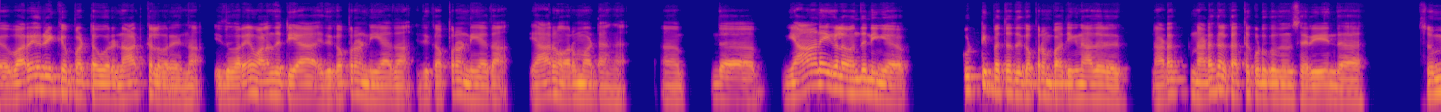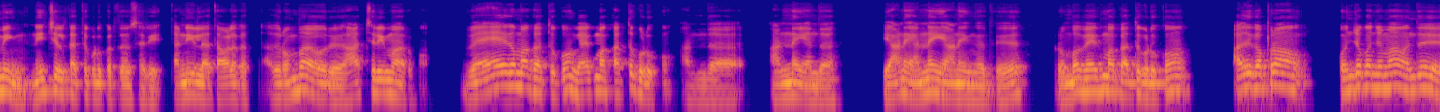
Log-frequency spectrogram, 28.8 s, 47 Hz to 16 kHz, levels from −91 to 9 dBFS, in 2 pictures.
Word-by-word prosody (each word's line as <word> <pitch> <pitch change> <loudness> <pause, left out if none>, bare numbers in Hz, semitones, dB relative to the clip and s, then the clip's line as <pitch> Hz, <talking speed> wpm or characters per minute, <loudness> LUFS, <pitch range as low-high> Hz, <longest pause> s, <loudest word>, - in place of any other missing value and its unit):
வரையறுக்கப்பட்ட 140 -1 +1
ஒரு 105 - +2
நாட்கள் 115 0 -1
வரையும்தான். 95 0 -3 0.2
இதுவரையும் 100 +7 +2
வளர்ந்துட்டியா? 115 -3 +1 0.2
இதுக்கு 100 +2 0
அப்புறம் 115 0 -1
நீயாதான். 95 0 -1
இதுக்கு 95 +2 -4
அப்புறம் 130 +5 -2
நீயாதான். 100 -1 -1 0.3
யாரும் 115 +1 0
வரமாட்டாங்க. 95 -4 -1 0.4
ஆ 95 - -8 0.5
இந்த 100 0 -2 0.7
யானைகள 180 +2 +3
வந்து 135 +1 +3
நீங்க 105 -4 +2 0.8
குட்டி 155 +5 +1
பெத்ததுக்கப்புறம் 125 -4 +2
பார்த்தீங்கன்னா, 105 -1 +1
அது 105 - +3 0.6
நடக் 130 +6 -2 0.2
நடக்க 135 +9 +2
கத்துக்குடுக்கறதும் 105 -5 +1
சரி, 95 0 +3
இந்த 90 -1 0 0.8
ஸ்விம்மிங் 135 +4 +2 0.2
நீச்சல் 135 +2 +1
கத்துக்குடுக்குறதும் 100 -2 -2
சரி, - - -4 0.2
தண்ணீல 110 +1 +2
தவள 100 +2 +2
கத்து 95 - -7
அது - - -4
ரொம்ப 145 +6 0 0.2
ஒரு 100 -3 +1 0.2
ஆச்சரியமா 130 +1 +1
இருக்கும். - - -18 0.4
வேகமா 180 +7 +4
கத்துக்கும், 140 +3 -1
வேகமா 135 +3 0
கத்துக்குடுக்கும். 120 - -2 0.2
அந்த 90 0 -8 0.7
அன்னை, 110 +2 +2
அந்த 90 -1 -1 0.6
யானை 115 +4 +1
அன்னை 135 +4 +3
யானைங்கிறது 100 -4 -1 0.6
ரொம்ப 105 +6 +4
வேகமா 145 0 +3
கத்துக்குடுக்கும். 115 +6 +1 0.6
அதுக்கு 175 0 +4
அப்புறம் 180 -1 +2 0.5
கொஞ்சம் 175 +5 +1
கொஞ்சமா 170 +1 +2
வந்து 160 +3 +1
115 Hz, 120 wpm, -23 LUFS, 100-140 Hz, 0.8 s, வேகமா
